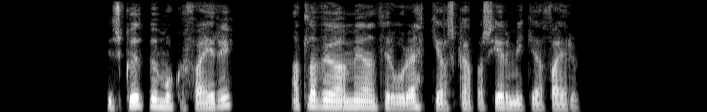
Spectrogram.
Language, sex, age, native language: Icelandic, male, 50-59, Icelandic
